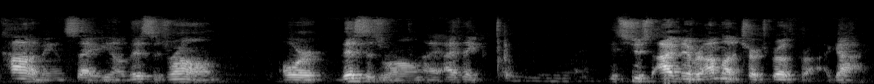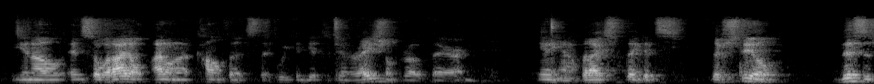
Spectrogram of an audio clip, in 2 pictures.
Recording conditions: poor sound quality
